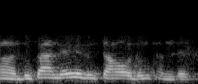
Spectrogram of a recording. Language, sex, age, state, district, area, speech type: Manipuri, male, 60+, Manipur, Thoubal, rural, conversation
